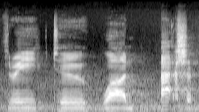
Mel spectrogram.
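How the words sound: The voice is pitched low and deep. The speaker calls it right. "Deeper. ... Perfect. ... real authority"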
